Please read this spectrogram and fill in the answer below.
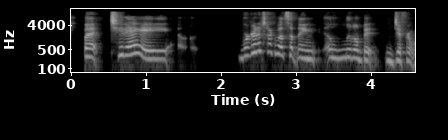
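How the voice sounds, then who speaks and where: Over a quiet background, a woman talks at a fairly quick pace with very wide pitch swings. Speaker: podcast host. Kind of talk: casual interview chat.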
